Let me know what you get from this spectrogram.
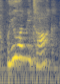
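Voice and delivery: loud, high snap of anger; angry yell. Acted. Father yelling at his wife to let him talk, furious. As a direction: bark it at her to shut her up. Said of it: "Don't yell at her, Pop".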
